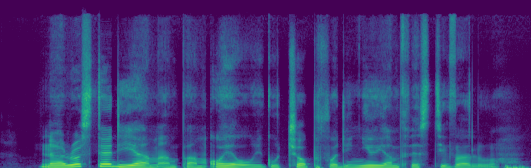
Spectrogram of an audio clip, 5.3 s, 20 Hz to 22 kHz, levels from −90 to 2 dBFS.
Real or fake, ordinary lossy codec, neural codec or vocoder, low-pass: fake; none; autoencoder, 48 kHz, 128 numbers a frame, DAC-VAE, trained on Japanese speech; none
